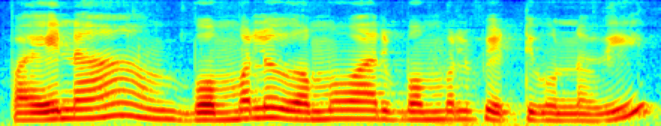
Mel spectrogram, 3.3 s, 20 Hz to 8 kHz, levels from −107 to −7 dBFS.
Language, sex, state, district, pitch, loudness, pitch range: Telugu, female, Telangana, Hyderabad, 195 Hz, -17 LUFS, 180-215 Hz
